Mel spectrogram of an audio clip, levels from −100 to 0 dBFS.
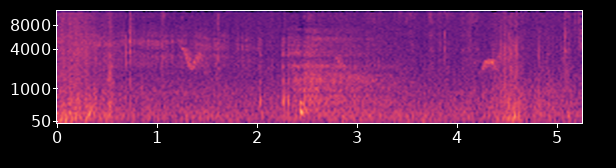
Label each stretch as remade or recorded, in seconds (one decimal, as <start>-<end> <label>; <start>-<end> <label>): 0.0-0.6 remade; 0.6-3.8 recorded; 3.8-4.2 remade; 4.2-5.3 recorded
